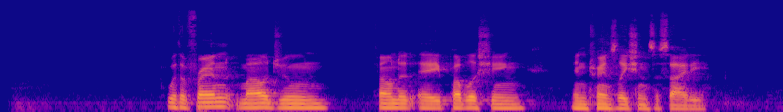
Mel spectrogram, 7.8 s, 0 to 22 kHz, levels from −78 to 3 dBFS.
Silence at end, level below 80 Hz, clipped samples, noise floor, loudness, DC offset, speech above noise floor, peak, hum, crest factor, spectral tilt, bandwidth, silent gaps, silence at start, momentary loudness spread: 0.75 s; -48 dBFS; under 0.1%; -62 dBFS; -22 LUFS; under 0.1%; 42 dB; -4 dBFS; none; 18 dB; -7.5 dB/octave; 13.5 kHz; none; 1.65 s; 12 LU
